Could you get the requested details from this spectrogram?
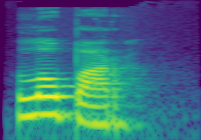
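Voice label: "лопар", Komi, female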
